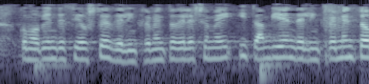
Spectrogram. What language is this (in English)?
Spanish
